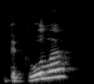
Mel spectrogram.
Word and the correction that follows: Goa'uld: the Gould, the Goa'uld, the Gould.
